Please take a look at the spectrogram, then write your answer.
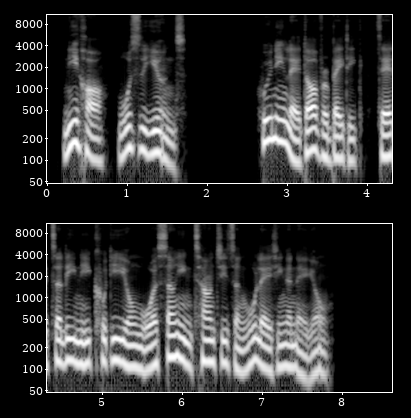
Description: MaleChinese (Wu, Simplified)
Yunzhe — Male Chinese AI voice
Yunzhe is a male AI voice for Chinese (Wu, Simplified).
Voice sample
Yunzhe delivers clear pronunciation with authentic Wu, Simplified Chinese intonation, making your content sound professionally produced.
